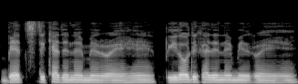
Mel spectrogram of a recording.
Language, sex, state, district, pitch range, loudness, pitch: Hindi, male, Arunachal Pradesh, Longding, 100-110 Hz, -16 LUFS, 105 Hz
